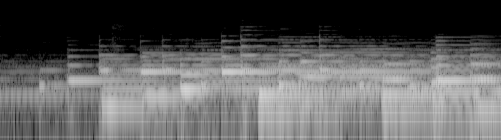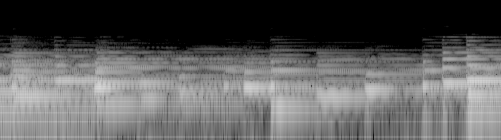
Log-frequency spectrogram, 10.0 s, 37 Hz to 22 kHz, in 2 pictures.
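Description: Yamaha JX113T upright acoustic piano being played after a fresh string tuning as a sound test: a chord dies away at the start, then a flowing melody over chords begins about half a second in, notes struck and left to ring.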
